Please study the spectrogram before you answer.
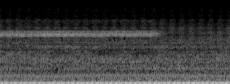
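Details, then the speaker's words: Salvage-title wrecked 2001 Mercedes-Benz SLK320, 6-speed manual, first start after bypassing immobilizer with twisted wires: even, steady idle pulse with shrill car alarm tone over first second and a half; engine runs smoothly. Coolant low, owner suspects radiator hit. Normal idle. "So it starts, but the car alarm's going off. That's awesome."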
